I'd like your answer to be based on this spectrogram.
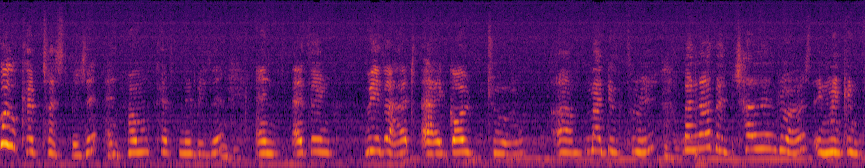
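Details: Adult woman speaking; dysarthria (cerebral palsy).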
